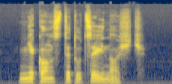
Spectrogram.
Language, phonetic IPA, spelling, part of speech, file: Polish, [ˌɲɛkɔ̃w̃stɨtuˈt͡sɨjnɔɕt͡ɕ], niekonstytucyjność, noun, Pl-niekonstytucyjność.ogg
